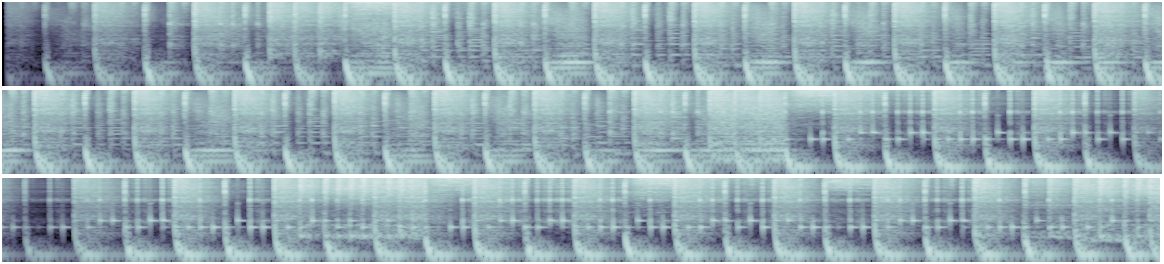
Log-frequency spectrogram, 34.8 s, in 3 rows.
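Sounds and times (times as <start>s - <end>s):
80s drum machine beat at 120 bpm: 0.0s - 34.7s.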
